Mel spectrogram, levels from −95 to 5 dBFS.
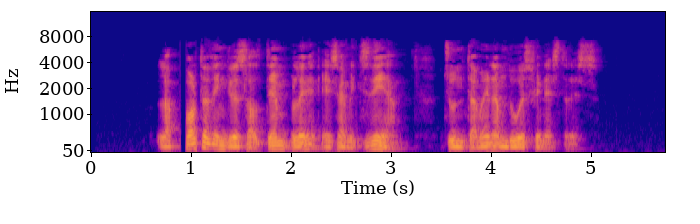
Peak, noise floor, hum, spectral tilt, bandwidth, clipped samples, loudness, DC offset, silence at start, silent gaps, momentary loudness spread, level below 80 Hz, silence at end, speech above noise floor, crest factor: -6 dBFS; -81 dBFS; none; -6 dB/octave; 7.6 kHz; under 0.1%; -24 LUFS; under 0.1%; 0.65 s; none; 13 LU; -50 dBFS; 0.7 s; 57 dB; 20 dB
